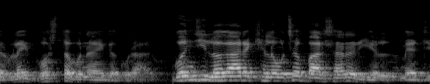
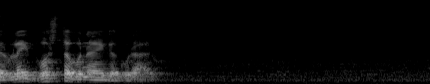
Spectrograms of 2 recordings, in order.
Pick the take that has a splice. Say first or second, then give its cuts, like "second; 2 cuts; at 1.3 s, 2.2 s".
first; 1 cut; at 1.7 s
